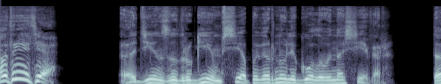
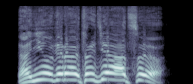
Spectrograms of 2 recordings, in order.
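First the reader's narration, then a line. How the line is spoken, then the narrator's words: Shouted. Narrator (Russian): закричал кто-то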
